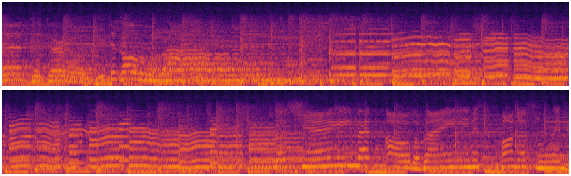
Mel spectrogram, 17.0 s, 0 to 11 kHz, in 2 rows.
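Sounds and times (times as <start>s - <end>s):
bass and drum rhythm: 0.0s - 17.0s
pedal steel guitar sliding notes: 2.1s - 16.9s.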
